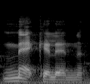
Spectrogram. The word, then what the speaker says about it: Mechelen: Si vola a Mechelen o Malin per chi lo pronuncia in francese, squadra che milita nel campionato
